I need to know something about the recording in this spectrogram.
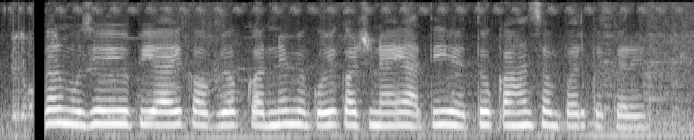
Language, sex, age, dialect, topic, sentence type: Hindi, female, 18-24, Marwari Dhudhari, banking, question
